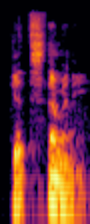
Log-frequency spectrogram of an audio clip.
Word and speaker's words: Gethsemane: We got a cool little apartment um here in I don't know how to pronounce it. In English, we would say Gethse G. Gethsemane. Gethsemane.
